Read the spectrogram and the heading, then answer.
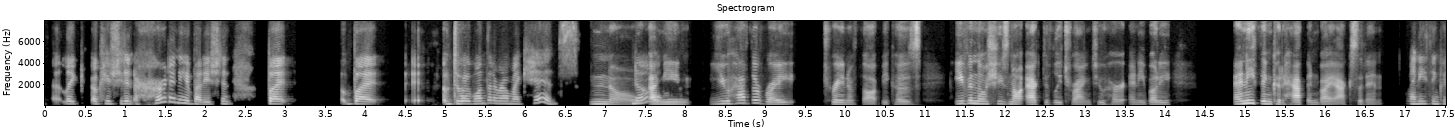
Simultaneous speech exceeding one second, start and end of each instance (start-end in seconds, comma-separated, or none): none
